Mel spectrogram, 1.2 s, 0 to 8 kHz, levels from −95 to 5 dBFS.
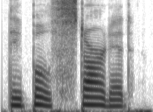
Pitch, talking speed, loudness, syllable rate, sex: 185 Hz, 155 wpm, -15 LUFS, 4.4 syllables/s, female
